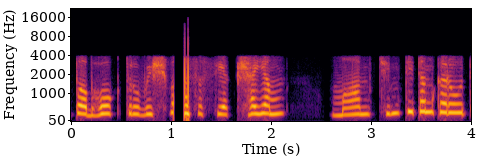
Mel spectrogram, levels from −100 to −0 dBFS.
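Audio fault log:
1.02–1.18 s, packet loss on an ADPCM call: about 110 ms of the G.726 line cuts to hard-edged silence, and the audio returns with brief, slight distortion. Roughly ten packets were lost, and the decoder's adaptive predictor and step size drifted from the sender's until they re-converged.
2.81 s, dropped samples: a single sharp click. The likely cause is a few samples missing from the stream, so the waveform jumps straight to a later value. The gap is far too short to remove any sound, leaving only this discontinuity.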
